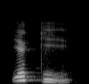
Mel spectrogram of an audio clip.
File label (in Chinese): "ih4ki0", 玉環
